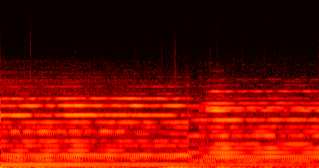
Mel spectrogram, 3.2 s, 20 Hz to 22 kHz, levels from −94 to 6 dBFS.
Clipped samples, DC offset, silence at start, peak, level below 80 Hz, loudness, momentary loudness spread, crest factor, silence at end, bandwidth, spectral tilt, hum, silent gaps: under 0.1%; under 0.1%; 0 s; -24 dBFS; -54 dBFS; -38 LUFS; 5 LU; 14 dB; 0 s; 11 kHz; -8 dB/octave; none; none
